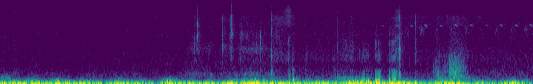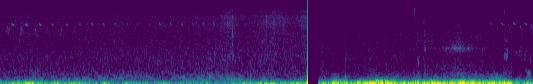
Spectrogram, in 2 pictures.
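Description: Low wind rumble on a small camera's microphone, with scattered footsteps and scuffs from a hiker climbing a boggy hillside. It cuts out for an instant about three quarters of the way through.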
